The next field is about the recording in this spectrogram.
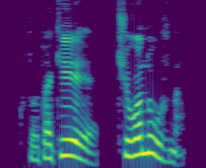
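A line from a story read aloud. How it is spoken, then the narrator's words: Gruff grumble. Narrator (Russian): пробурчал он при виде незнакомцев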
